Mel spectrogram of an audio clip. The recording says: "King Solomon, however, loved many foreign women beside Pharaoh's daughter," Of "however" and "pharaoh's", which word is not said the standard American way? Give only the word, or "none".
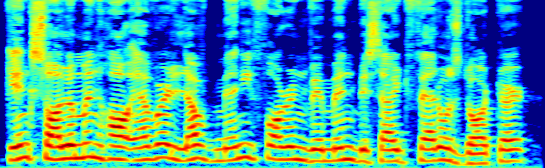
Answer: none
